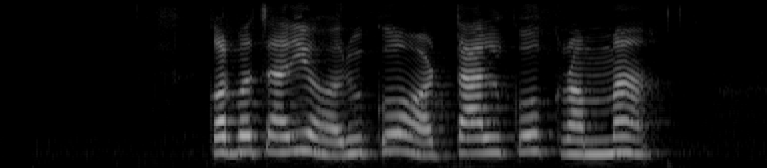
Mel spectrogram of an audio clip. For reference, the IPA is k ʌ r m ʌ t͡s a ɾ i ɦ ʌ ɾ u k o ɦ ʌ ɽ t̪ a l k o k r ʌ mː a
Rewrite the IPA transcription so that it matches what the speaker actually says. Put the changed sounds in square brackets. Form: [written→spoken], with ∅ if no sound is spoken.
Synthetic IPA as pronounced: k ʌ r m ʌ t͡s a ɾ i ɦ ʌ ɾ u k o ɦ ʌ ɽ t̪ a l k o k r ʌ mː a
